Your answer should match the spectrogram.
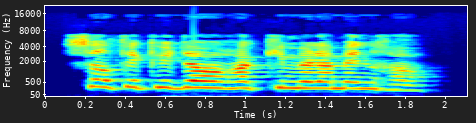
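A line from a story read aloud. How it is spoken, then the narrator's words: Exclaimed. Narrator (French): s'écria-t-il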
